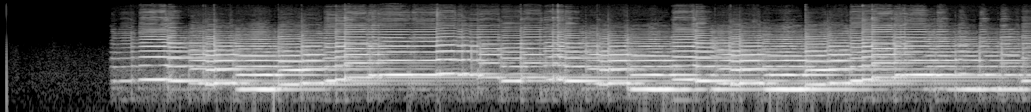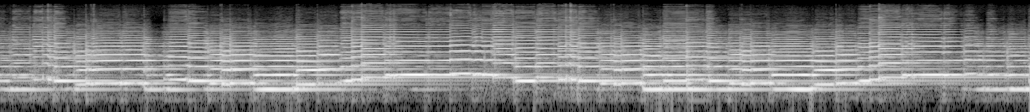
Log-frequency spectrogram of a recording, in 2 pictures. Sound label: polonas fran Skane, nyckelharpa; octobresaintdie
